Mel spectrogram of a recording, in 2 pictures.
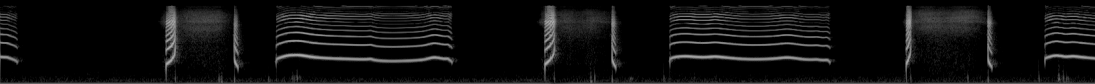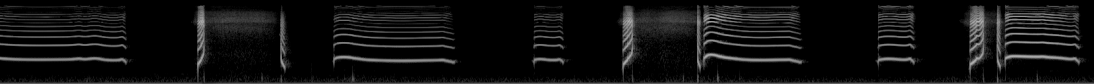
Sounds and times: rubber squeaky toy being squeezed 0:00.0 - 0:00.3
rubber squeaky toy being squeezed 0:01.6 - 0:04.6
rubber squeaky toy being squeezed 0:05.4 - 0:08.4
rubber squeaky toy being squeezed 0:09.0 - 0:12.3
rubber squeaky toy being squeezed 0:12.9 - 0:15.6
rubber squeaky toy being squeezed 0:16.3 - 0:19.1
rubber squeaky toy being squeezed 0:19.7 - 0:21.8

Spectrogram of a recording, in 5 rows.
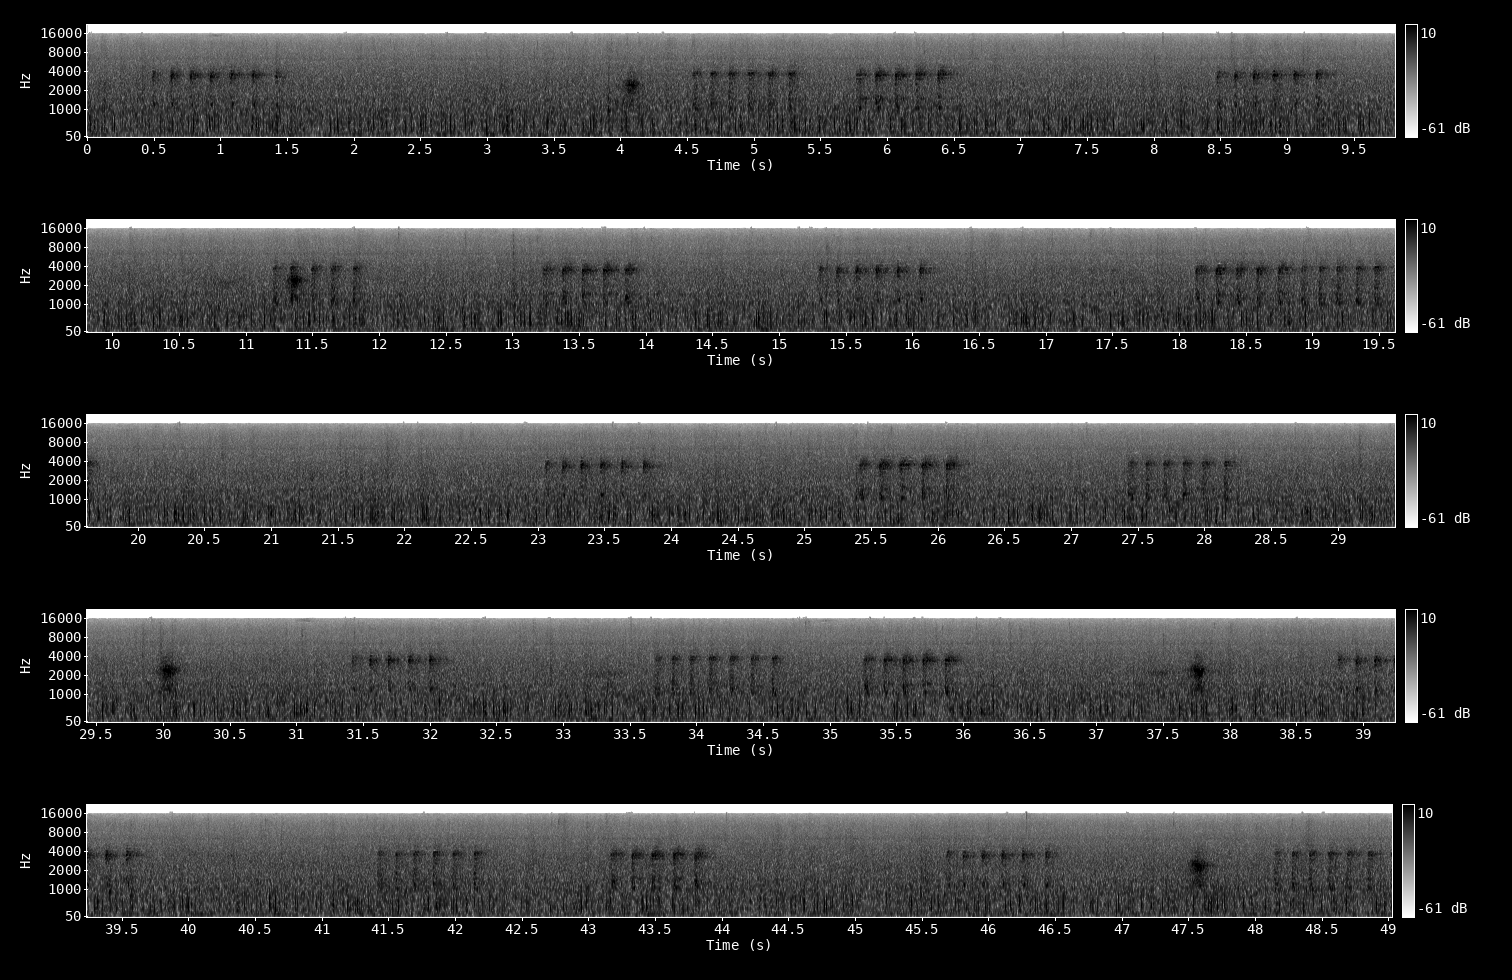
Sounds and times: rain falls over the sculpted rice terraces 0:00.0 - 0:49.0
frog 0:00.4 - 0:01.5
frog 0:03.9 - 0:06.6
frog 0:08.4 - 0:09.4
frog 0:10.7 - 0:12.0
frog 0:13.1 - 0:14.0
frog 0:15.3 - 0:16.3
frog 0:18.0 - 0:19.8
frog 0:23.0 - 0:24.0
frog 0:25.3 - 0:26.3
frog 0:27.4 - 0:28.4
frog 0:29.9 - 0:30.2
frog 0:31.4 - 0:32.2
frog 0:33.2 - 0:36.2
frog 0:37.3 - 0:38.0
frog 0:38.8 - 0:40.1
frog 0:41.4 - 0:42.4
frog 0:43.0 - 0:44.0
frog 0:45.6 - 0:46.7
frog 0:47.4 - 0:49.0

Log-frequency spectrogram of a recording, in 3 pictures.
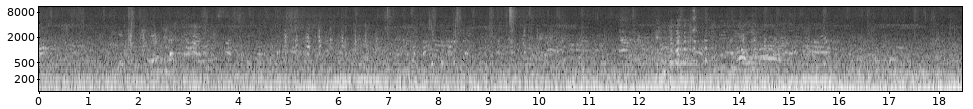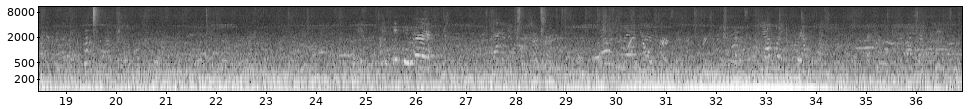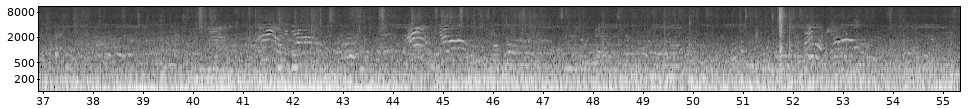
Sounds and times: cars 0:00.0 - 0:55.3
groups of children 0:00.0 - 0:55.3
voices 0:00.0 - 0:55.3

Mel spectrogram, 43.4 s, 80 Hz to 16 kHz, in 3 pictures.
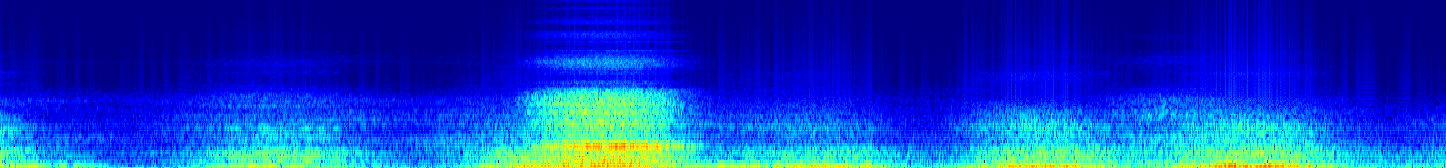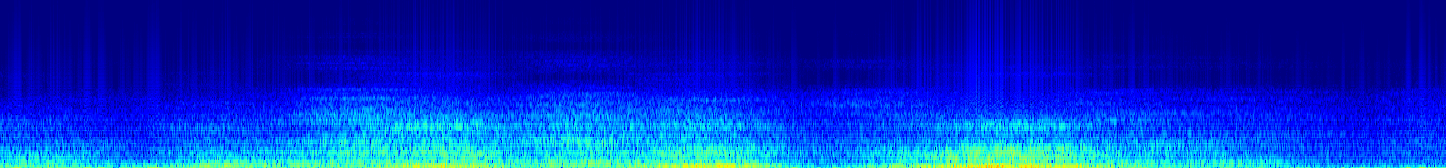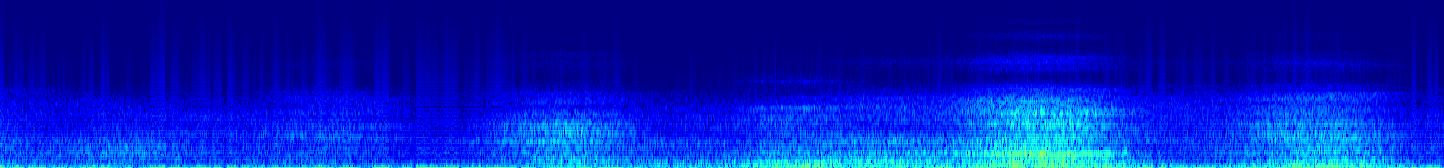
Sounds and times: Drone 0:00.0 - 0:43.3

